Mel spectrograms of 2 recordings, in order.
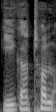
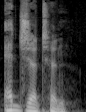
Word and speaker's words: Egerton: Der wird nicht Egerton ausgesprochen, sondern Edgerton.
